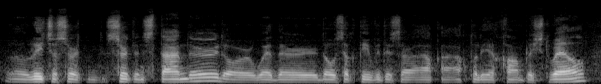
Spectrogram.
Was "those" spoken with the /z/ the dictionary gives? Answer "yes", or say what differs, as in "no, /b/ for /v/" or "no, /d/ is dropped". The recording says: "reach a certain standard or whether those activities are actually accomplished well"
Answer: no, /s/ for /z/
